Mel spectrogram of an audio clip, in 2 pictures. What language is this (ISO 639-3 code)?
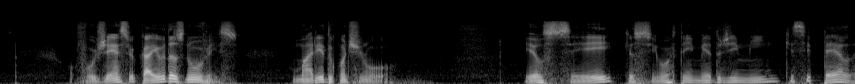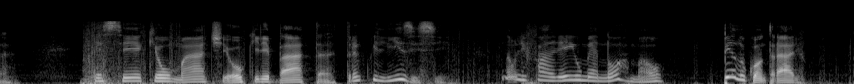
por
